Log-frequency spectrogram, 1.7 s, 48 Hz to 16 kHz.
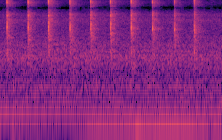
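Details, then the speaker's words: Chevy 262 carbureted V8 from a 1985 Astro, idling: crisp regular tick about six a second following engine speed; knock suspected low in the engine, not timing, worn parts found, cause unclear, engine to be rebuilt. "you hear that there's a lot of stuff in this motor that makes that same kind of noise that's why we got to go that's why we got to go through it"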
